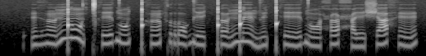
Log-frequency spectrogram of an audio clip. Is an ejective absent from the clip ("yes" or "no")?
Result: yes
